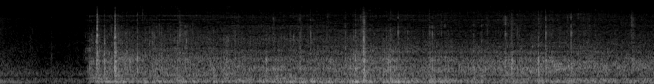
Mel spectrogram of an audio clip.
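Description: Diesel multiple unit running along the line: a steady engine-like running noise with scattered sharp clicks, starting suddenly about a second in.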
